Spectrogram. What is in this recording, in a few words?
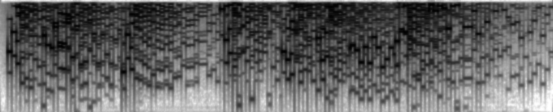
Robot Talk; Space; Creatures; 16-bit; KABOOM! - Wild and Wacky Sound Software; 1,000 Sounds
